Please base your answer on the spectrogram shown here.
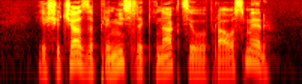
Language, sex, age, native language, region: Slovenian, male, 18-29, Slovenian, Carinthia region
